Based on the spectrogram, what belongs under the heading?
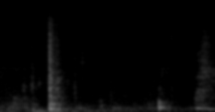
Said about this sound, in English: He had found the dustpan and brush and was banging it against the door in a way that he expected me to. No, he was just smashing it against the door.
